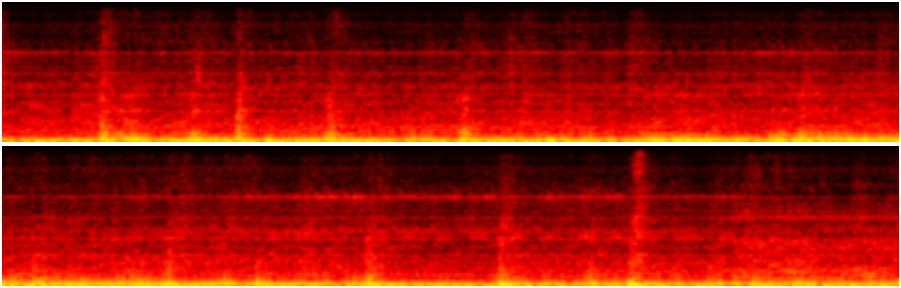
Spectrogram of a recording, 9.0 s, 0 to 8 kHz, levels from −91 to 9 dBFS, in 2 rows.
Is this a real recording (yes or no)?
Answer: no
